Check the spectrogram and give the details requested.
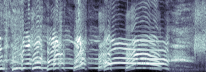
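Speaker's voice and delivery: high shrieking laugh. Real, not acted. Loud burst of laughter.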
